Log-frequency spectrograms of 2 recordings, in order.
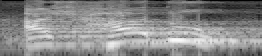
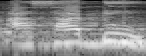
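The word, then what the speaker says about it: أشهد: Jadi enggak boleh salah misalkan Asyhadu ada yang kita sering dengar itu Ashadu dah jadi nanti artinya beda Asyhadu sama ashaddu nantikan beda artinya ya makanya orang yang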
